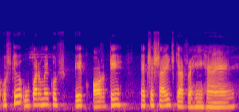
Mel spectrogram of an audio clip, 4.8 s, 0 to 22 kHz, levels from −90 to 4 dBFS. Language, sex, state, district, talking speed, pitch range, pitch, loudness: Hindi, male, Uttar Pradesh, Lucknow, 125 wpm, 135-180 Hz, 160 Hz, -15 LUFS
